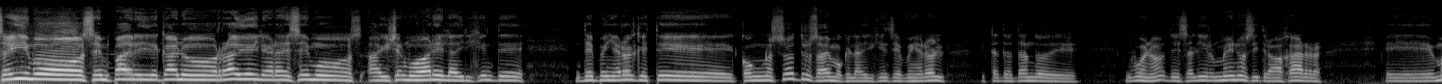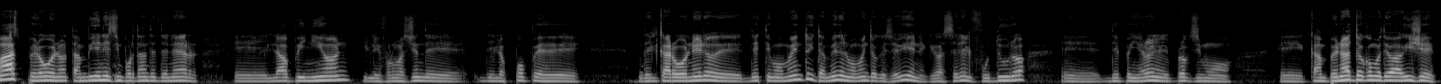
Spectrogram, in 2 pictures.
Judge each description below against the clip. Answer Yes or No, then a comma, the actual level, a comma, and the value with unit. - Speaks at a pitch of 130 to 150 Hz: No, medium, 170 Hz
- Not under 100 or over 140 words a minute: No, average, 175 wpm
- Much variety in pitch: No, average, 4.4 semitones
